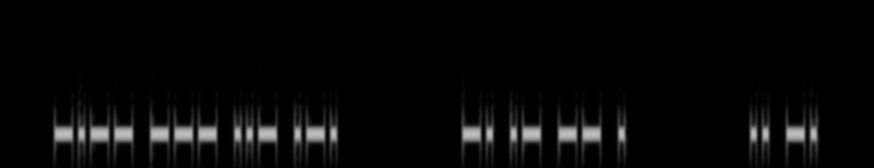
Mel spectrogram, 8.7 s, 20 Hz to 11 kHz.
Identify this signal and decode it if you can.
Morse code, heard as a keyed tone, about 20 wpm, 700 Hz. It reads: YOUR NAME IN
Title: Common QSO Phrases - 3x Word-Spacing - 20wpm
